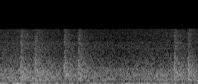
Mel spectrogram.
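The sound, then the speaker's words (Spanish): Subway trains rumble beneath a busy city street intersection in a steady, loud roar, overlaid with repeated rhythmic clacks of wheels on rails. “Por ejemplo, abajo pasan los trenes, el subterráneo.”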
